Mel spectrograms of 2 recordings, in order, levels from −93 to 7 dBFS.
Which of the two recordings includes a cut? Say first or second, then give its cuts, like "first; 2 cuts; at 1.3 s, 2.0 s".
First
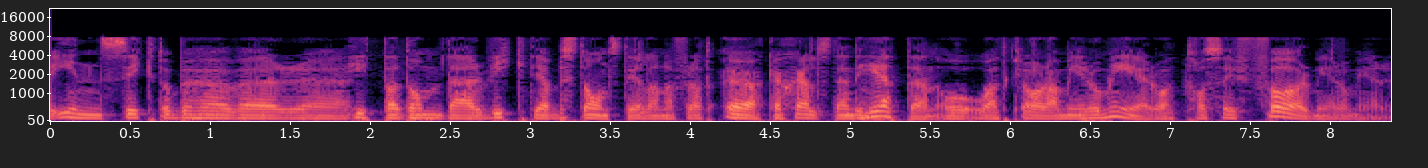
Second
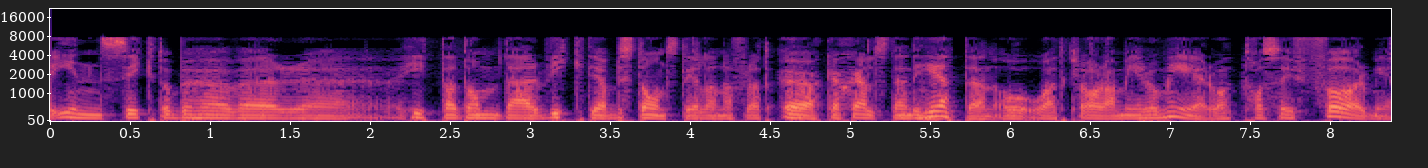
first; 1 cut; at 1.8 s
